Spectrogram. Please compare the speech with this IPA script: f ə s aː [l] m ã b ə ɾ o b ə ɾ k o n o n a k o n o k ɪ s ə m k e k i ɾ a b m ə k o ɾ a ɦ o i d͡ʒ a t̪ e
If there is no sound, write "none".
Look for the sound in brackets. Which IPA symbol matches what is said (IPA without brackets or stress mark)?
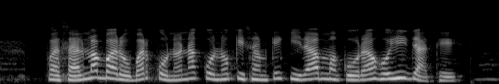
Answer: l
